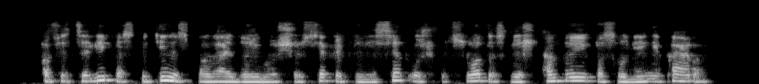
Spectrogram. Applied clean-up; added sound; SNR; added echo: neural mask model Resemble Enhance denoiser.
